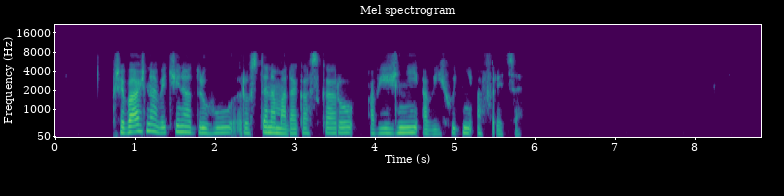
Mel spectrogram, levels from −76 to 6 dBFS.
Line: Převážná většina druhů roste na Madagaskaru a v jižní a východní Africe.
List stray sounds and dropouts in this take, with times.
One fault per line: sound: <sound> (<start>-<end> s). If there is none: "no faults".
no faults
